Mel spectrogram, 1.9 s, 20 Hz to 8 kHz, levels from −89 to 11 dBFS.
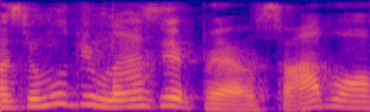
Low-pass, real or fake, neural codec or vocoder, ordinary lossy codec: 7.2 kHz; fake; autoencoder, 22.05 kHz, a latent of 192 numbers a frame, VITS, trained on one speaker; AAC, 32 kbps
